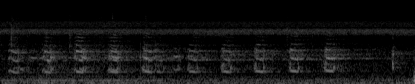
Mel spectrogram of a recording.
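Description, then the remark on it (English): Wild turkeys crossing a low brook after a few weeks of dry weather gobble in a rapid, repeated series of rattling, bubbly calls, about eight bursts in quick succession at moderate loudness, with no voices present. “That's just a great sound, isn't it? When it gets closer to Thanksgiving, I always am commenting.”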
